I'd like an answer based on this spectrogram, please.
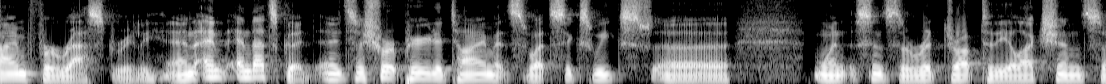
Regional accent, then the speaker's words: Revelstoke, British Columbia, Canada; I feel very fortunate growing up in Revelstoke.

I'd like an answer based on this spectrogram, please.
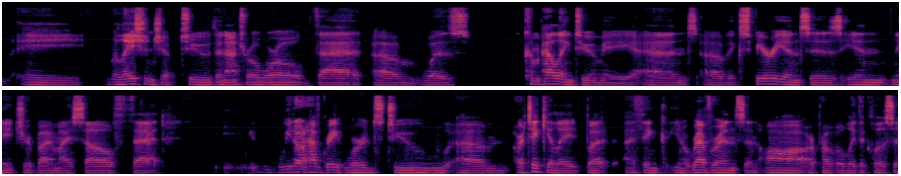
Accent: Boston, Massachusetts, United States; Well, I grew up right smack in the middle of a pretty urban area in Boston, went to the Bosto

